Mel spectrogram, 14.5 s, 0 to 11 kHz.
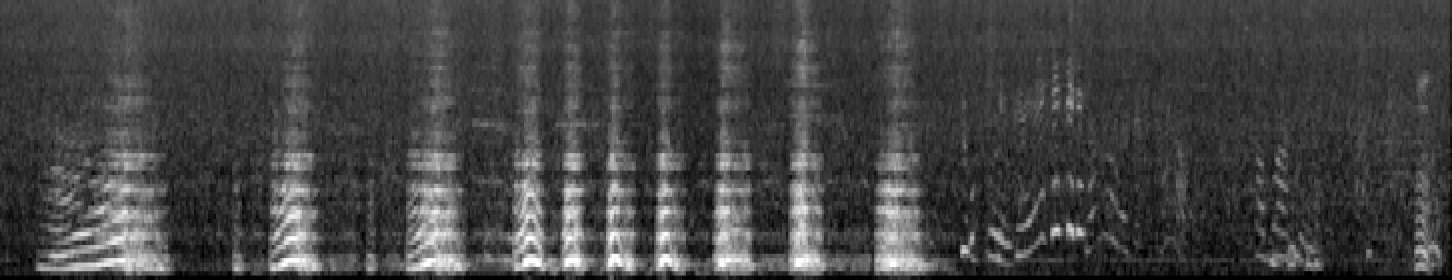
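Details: Agitated jaguar in a zoo enclosure at San Diego Zoo; a deep rasping sawing call, a series of about eight short hoarse grunts repeated roughly every 0.6 seconds, followed by fainter people's voices.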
